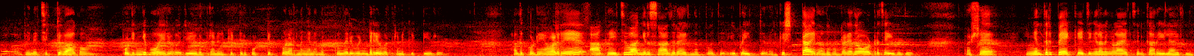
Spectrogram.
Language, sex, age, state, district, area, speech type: Malayalam, female, 45-60, Kerala, Malappuram, rural, spontaneous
